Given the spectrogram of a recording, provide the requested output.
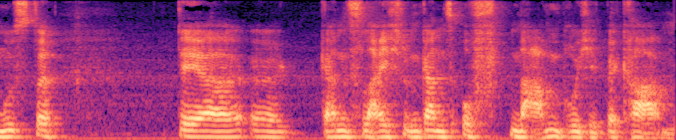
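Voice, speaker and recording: Somewhat breathy, a man speaks at a medium pitch. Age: 50s. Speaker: motorcycle tour organizer with a stoma. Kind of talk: interview.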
